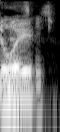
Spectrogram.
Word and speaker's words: ennui: The French Anhui.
